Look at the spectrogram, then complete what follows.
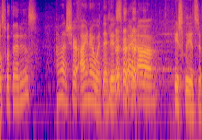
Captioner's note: laughs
